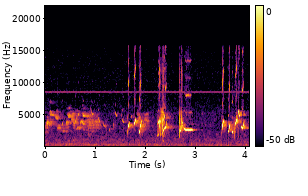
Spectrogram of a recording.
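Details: Goldfinch x canary hybrid from 2012 giving separated bursts of sharp, high twittering notes, some with downward slurs, over a soft background hiss.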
